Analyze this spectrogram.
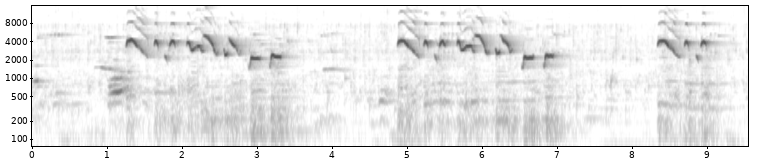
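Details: Fighting song of an Oriental magpie-robin, kept to rile up other magpie-robins: three bursts of rapid, varied whistled phrases full of quick slurs, each lasting a couple of seconds and separated by short pauses.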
